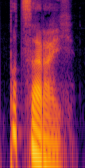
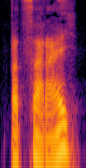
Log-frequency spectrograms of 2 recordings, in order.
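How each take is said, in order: First: Falling answer, под stressed; "под" ditekan, nada turun, setuju; agreeing. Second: Rising question on сарай; сарай lifted up as a suggestion. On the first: Other agrees firmly. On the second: Cat proposes hiding place. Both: Acted.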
